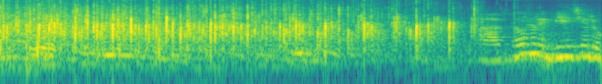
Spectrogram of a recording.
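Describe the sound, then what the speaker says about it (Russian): Audience applause in a cinema at a film presentation, dense clapping that runs under an announcer's amplified voice and then fades as the talk continues. "Все наши замечательные друзья, ваши аплодисменты."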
